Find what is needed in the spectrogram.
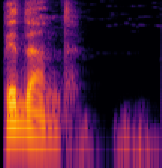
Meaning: pedant, prig
- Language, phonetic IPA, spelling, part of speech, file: Russian, [pʲɪˈdant], педант, noun, Ru-педант.ogg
